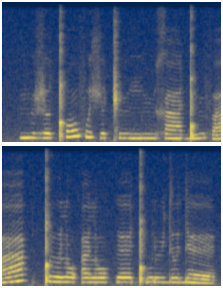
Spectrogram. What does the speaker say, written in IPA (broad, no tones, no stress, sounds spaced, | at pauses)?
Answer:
m y ɮ əː ǃʰ ɔ f ə ʃ ə ǁ yː ɲ yː x aː ɡ͡ǃ yː f aː | ǃ əː l ɔ ʔ a l ɔ k ɛː ǃʼ u ɾ y d əː d ɛː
